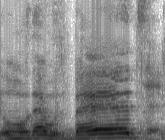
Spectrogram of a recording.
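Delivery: amused fake grumble; laughing mock complaint. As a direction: drag it out in a giggle. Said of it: "I don't think you could say".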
